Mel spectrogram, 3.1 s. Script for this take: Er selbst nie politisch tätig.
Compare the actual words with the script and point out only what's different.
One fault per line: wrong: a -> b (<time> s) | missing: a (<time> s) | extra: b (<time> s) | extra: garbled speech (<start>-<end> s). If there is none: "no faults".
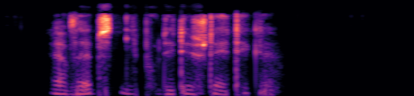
no faults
